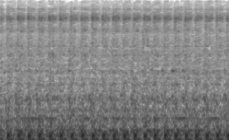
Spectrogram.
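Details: Hero Splendor Plus single-cylinder bike after fixing timing chain noise: even putter of about ten firing pulses a second, no chain rattle or tapping; clean, healthy idle.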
